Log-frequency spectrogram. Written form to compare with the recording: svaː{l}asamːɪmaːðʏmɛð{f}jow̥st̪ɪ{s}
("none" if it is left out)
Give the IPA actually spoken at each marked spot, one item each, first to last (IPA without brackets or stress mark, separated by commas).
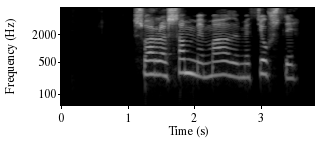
ɾ, θ, none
